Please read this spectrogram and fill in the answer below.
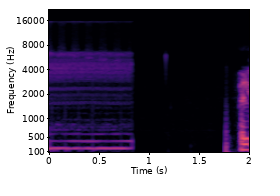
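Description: The tail of an intro jingle: a held low synth tone with a fast ticking over it, cutting off suddenly a little under a second in. A narrator's voice starts near the end.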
